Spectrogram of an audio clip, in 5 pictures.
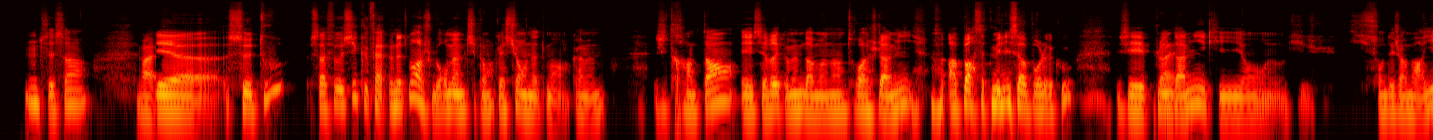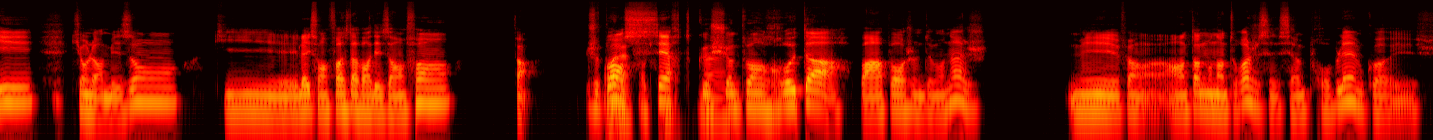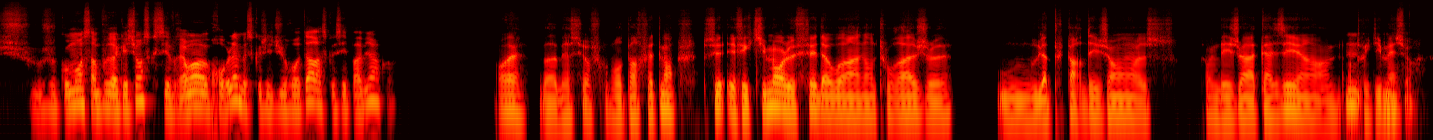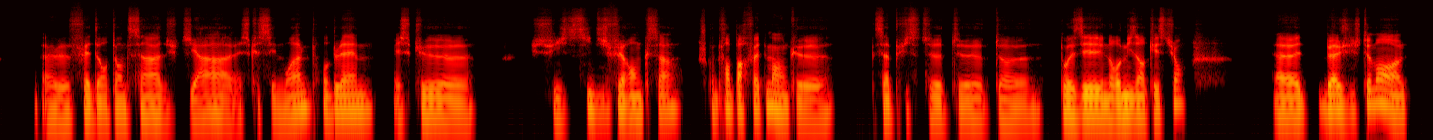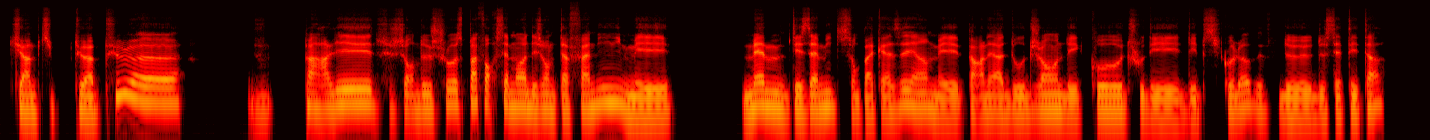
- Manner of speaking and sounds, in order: chuckle; other background noise; stressed: "mariés"; stressed: "maison"; stressed: "enfants"
- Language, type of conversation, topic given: French, advice, Comment gérez-vous la pression familiale pour avoir des enfants ?
- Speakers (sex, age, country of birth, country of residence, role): male, 25-29, France, France, advisor; male, 30-34, France, France, user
